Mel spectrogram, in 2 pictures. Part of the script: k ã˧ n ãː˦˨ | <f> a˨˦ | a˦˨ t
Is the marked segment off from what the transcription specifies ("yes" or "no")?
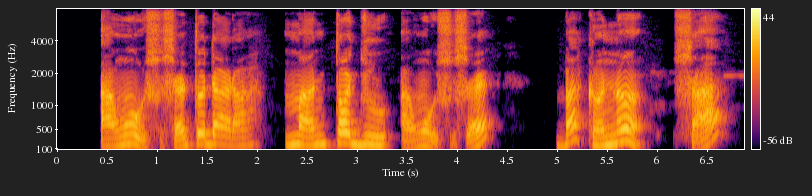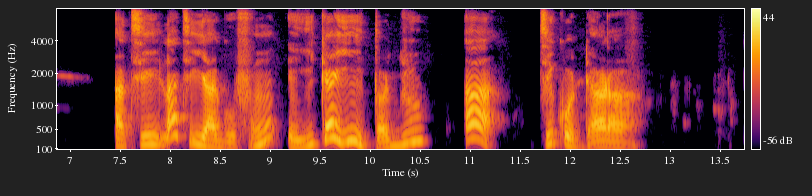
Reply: yes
